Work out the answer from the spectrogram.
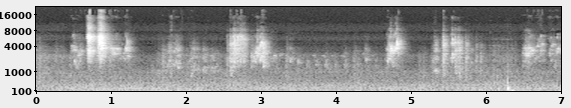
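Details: Budgies calling with raspy, high chirps in short groups, a loud burst at the start, then scattered scratchy notes and a faint low thump.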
